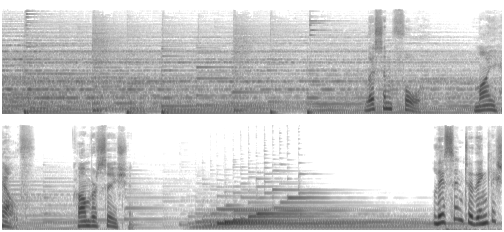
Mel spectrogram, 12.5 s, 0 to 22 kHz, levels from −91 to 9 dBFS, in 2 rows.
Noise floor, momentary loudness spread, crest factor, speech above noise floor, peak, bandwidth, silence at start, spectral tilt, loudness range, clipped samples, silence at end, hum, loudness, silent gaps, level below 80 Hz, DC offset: -52 dBFS; 18 LU; 22 dB; 29 dB; -6 dBFS; 16.5 kHz; 0 s; -5 dB/octave; 7 LU; under 0.1%; 0 s; none; -27 LUFS; none; -44 dBFS; under 0.1%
